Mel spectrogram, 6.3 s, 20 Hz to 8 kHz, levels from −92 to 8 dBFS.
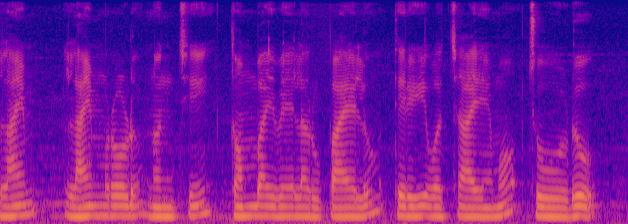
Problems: constant background noise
